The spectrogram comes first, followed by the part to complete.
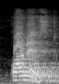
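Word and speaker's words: honest: এখানে এইচ এর উচ্চারণটা একটু খেয়াল করো তোমরা, অ, অনেস্ট অর্থাৎ হ না অ, এই হিসেবে আমরা এখানে এন বসাতে পারি, এন বসাবো আমরা।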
